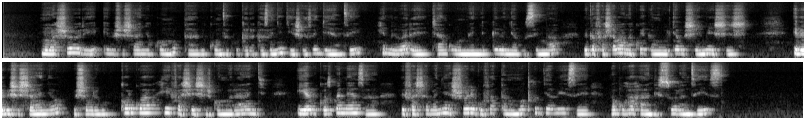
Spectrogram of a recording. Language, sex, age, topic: Kinyarwanda, female, 36-49, education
